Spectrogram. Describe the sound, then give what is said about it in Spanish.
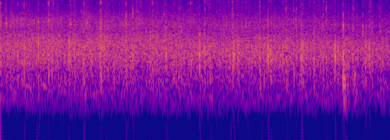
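Steady audience applause fills the whole stretch, a dense wash of many hands clapping at an even, sustained level with no voices rising above it. “¿Cuántos dan un aplauso para estos dos?”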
